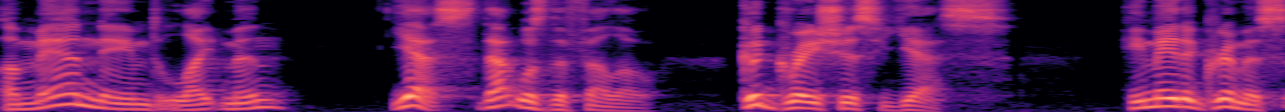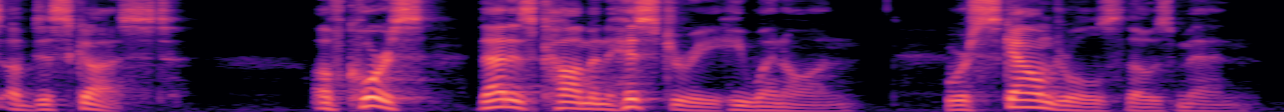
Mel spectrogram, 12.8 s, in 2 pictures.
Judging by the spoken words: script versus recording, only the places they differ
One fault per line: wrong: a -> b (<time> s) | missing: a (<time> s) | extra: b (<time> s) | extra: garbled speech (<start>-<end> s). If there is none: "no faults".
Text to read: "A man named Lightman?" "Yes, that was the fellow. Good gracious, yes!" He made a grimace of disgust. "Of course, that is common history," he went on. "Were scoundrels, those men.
no faults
